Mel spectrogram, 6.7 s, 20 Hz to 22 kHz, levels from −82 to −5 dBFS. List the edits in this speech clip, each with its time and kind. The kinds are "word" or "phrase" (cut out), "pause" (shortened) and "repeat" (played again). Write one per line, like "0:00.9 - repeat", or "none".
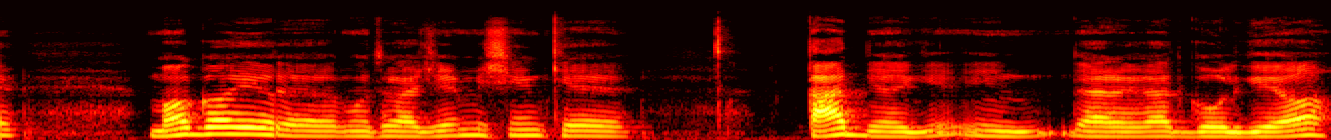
0:01.4 - word
0:04.3 - word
